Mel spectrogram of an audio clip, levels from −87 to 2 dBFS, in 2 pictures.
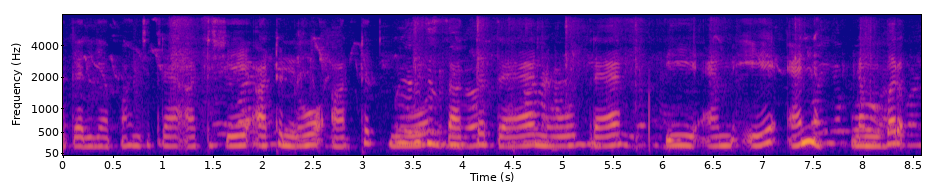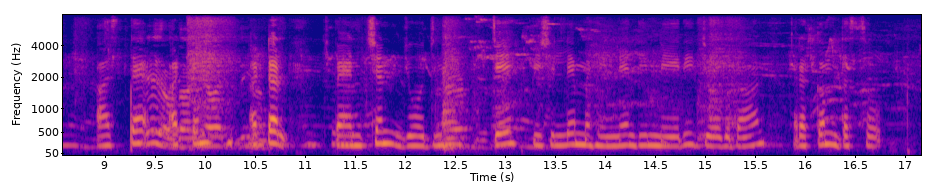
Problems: constant background noise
